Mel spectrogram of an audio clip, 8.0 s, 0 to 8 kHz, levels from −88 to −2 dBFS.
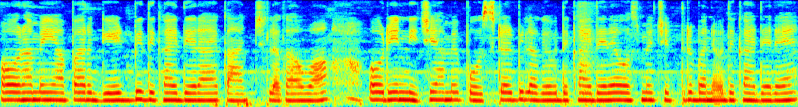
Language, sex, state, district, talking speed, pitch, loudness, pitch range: Hindi, female, Uttar Pradesh, Jalaun, 235 wpm, 205 Hz, -13 LUFS, 200-210 Hz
